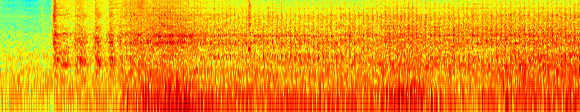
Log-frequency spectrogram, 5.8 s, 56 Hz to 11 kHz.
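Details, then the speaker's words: Mitsubishi Pajero Full 3.2 diesel 4M41 after replacing external alternator and A/C belts that squealed: cranks, catches and settles into even idle with no squeal over the clatter; belts now quiet. "a gente vai aproveitar para escutar essa melodia que faz tempo que a gente não escuta e vamos ver se parou a chiadeira"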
